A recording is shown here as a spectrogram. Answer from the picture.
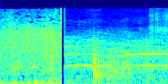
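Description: Outdoor street noise with wind rumble on the microphone, cut off abruptly under a second in. Then fireworks: a long whistling tone with a short pop about a second in.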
